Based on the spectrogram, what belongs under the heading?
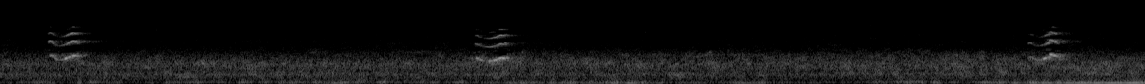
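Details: Evening calling by a tawny owl pair around their nest box, November 2013: three short, shrill, rising calls spaced roughly four to five seconds apart against a low, even hiss.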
